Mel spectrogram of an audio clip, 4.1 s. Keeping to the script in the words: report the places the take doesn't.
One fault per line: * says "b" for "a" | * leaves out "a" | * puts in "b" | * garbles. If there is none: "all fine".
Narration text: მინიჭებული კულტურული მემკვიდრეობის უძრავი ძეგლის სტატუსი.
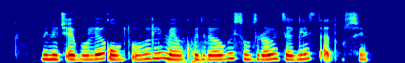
all fine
